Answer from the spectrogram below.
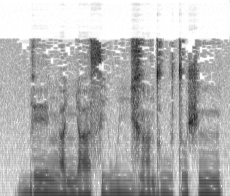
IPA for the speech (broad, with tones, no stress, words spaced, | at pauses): ɡ͡beː˦˨ ŋa˨ɲaː˨si˨˦wiː˦˨ ɣã˨duː˦˨tʊ˦ʃĩ˦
